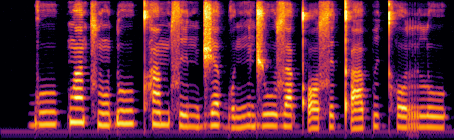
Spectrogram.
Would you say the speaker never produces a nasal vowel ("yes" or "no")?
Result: no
